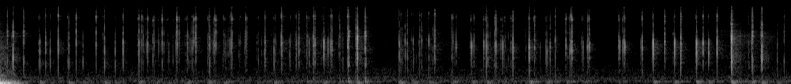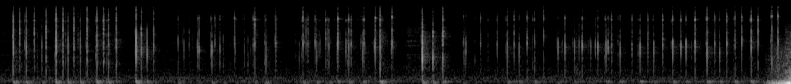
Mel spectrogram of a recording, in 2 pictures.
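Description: Typing on a magnetic-switch gaming keyboard with ACO Creamy Yellow switches gives quick, muted, fairly soft key clicks in dense bursts with short pauses, close up and alone.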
